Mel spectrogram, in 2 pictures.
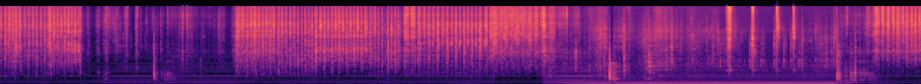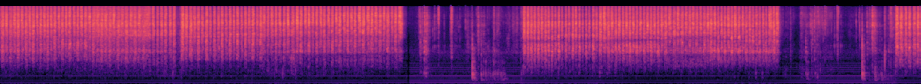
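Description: A damp packaging-foam block scrubbed back and forth over the fabric covering of a watch box, a rough rubbing scrape in long runs that stops twice for a couple of seconds. The scrubbing is lifting old red paint off the fabric. A few light clicks come in the middle.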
